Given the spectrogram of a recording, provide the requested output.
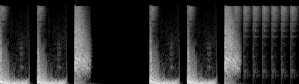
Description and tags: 160 Fub dub drums 01
fubby drums for fubby synths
